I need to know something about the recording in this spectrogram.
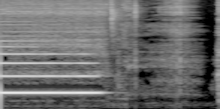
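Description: Saxophone holding one long steady note, which fades out about halfway through, followed by a pause with only faint sound.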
